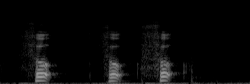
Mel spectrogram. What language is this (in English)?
Danish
